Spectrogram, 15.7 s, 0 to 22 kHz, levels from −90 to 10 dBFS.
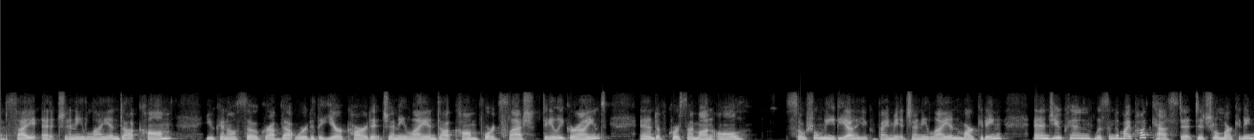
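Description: No technical faults occur in this speech, which is carried over AMR wideband (HD Voice) coding at 15.85 kbit/s, a rate that keeps it clear.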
